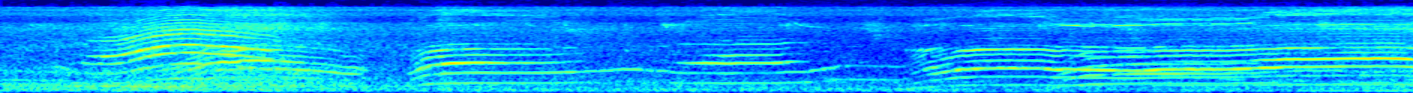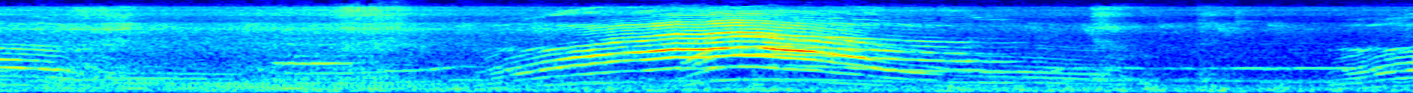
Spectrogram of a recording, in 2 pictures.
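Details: Male cats contesting territory, exchanging arched, wavering yowls of varying length; shorter cries give way to long moans, peaking in a loud, high rising howl before trailing off into lower wails.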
